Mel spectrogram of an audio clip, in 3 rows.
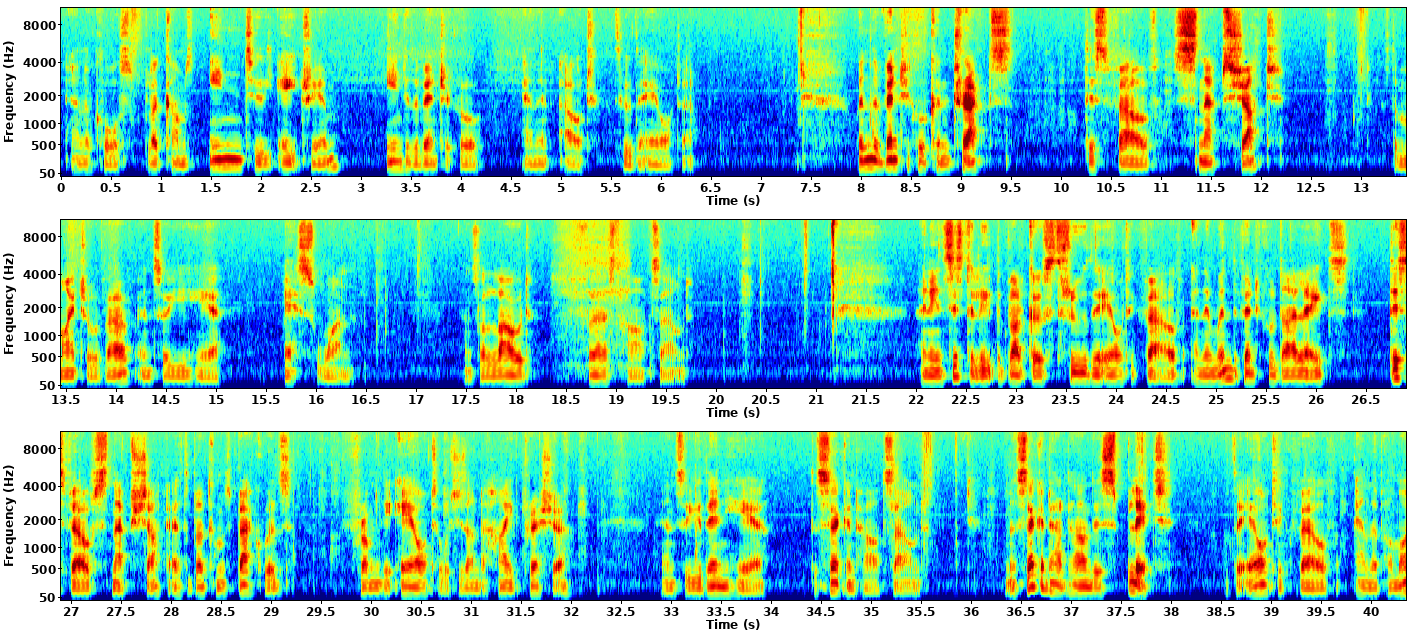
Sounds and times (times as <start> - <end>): Speech: 0.0 - 6.4, 8.0 - 9.6, 10.2 - 12.3, 13.3 - 15.1, 15.7 - 16.5, 17.4 - 19.8, 22.0 - 32.1, 32.9 - 35.7, 36.3 - 40.3.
